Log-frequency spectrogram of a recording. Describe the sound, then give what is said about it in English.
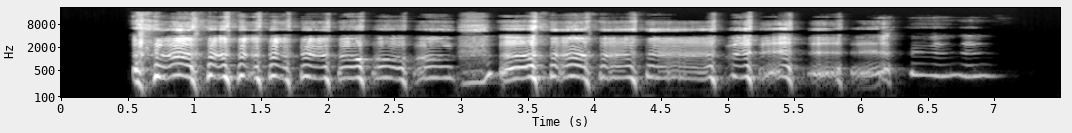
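A woman in a group therapy session sobs loudly, overcome with grief, in rapid, choking, voiced bursts that end in a drawn-out, wavering wail. “begins to sob loudly, overcome with grief, is what it looks like.”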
